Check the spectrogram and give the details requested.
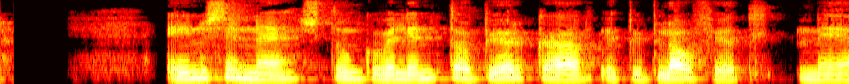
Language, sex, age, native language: Icelandic, female, 30-39, Icelandic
